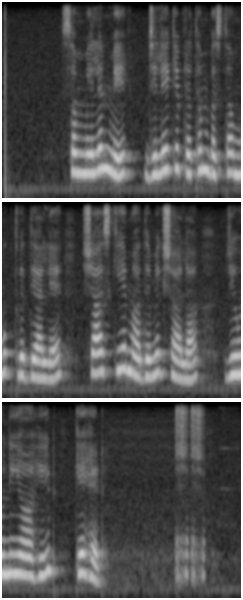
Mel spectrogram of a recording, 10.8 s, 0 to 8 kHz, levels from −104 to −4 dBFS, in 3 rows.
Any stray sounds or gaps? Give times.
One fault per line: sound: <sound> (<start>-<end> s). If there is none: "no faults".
sound: laugh (9.8-10.2 s)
